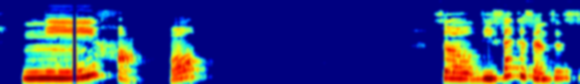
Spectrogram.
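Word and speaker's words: 你好: When you have two third tones together, you can't say ni hao. It's simply that the first third tone becomes the second tone. And that's why I said ni hao.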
